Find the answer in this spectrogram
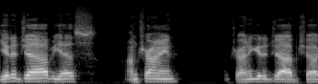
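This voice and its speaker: In a very clean recording with a silent background, a man with an American accent speaks at medium pitch. His tone is animated, and the sound is dry and close with no echo. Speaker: live stream host. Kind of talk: casual live stream chat, reading viewer comments. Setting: live stream.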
